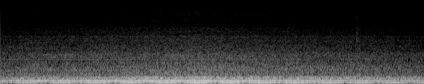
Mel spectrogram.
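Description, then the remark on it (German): A steady, deep diesel engine drone fills a worn suburban commuter train carriage on a journey to Manchester, with a strong low hum and constant rumbling noise that holds at an even loudness throughout, no voices present. “Dumpfes Wummern der Dieselmotoren im abgenutzten Waggon des Vorortzuges.”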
